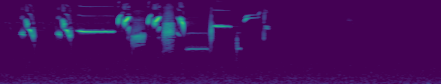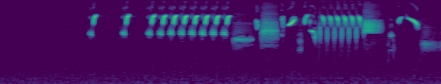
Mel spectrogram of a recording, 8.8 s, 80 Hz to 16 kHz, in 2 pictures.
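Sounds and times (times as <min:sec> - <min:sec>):
Song Sparrow songs: 0:00.0 - 0:02.8, 0:05.0 - 0:08.8.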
